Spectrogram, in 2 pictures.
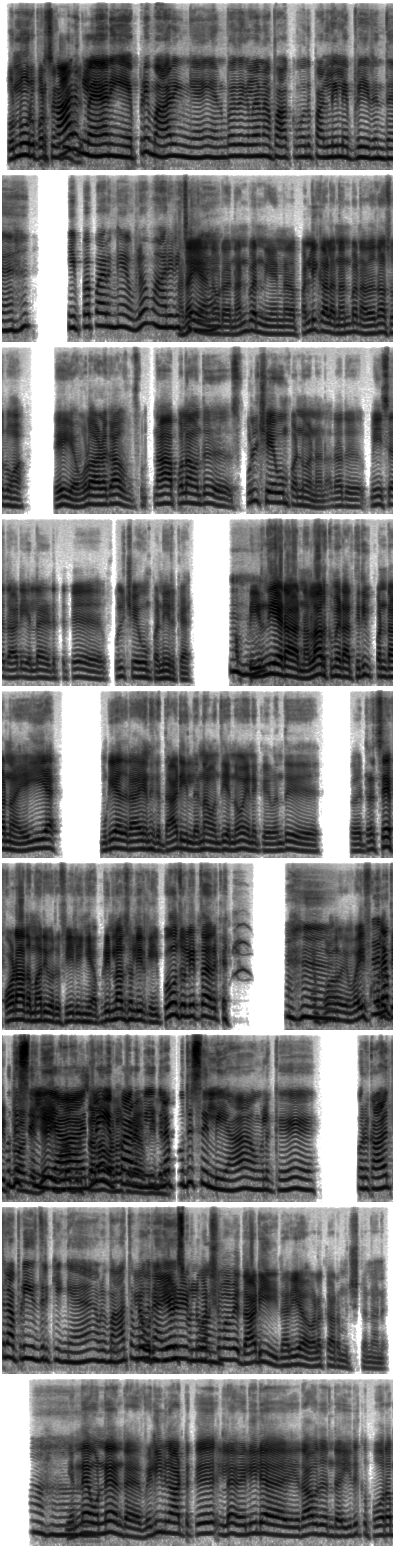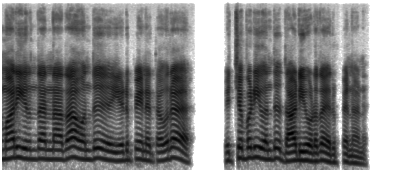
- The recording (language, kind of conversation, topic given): Tamil, podcast, நீங்கள் உங்கள் ஸ்டைலை எப்படி வர்ணிப்பீர்கள்?
- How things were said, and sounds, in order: chuckle; in English: "புல் ஷேவ்வும்"; chuckle; in English: "பீலிங்கு"; laughing while speaking: "இப்பவும் சொல்லிட்டுத் தான் இருக்கேன். என் … பெருசால்லாம் வளர்க்குற அப்டின்னு"; chuckle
